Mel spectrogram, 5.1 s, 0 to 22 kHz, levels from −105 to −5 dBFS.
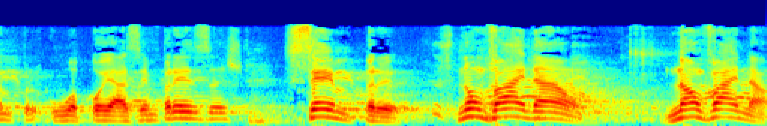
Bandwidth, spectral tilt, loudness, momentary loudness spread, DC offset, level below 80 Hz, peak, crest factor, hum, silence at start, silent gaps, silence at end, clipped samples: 11 kHz; -4.5 dB/octave; -20 LUFS; 15 LU; under 0.1%; -60 dBFS; -4 dBFS; 16 dB; none; 0 s; none; 0 s; under 0.1%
